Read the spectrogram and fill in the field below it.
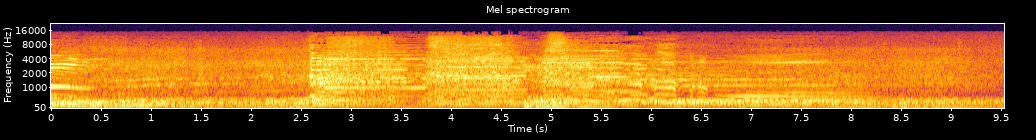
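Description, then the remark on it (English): A refrigeration van's engine revs loudly and the vehicle pulls away and bumps along in 120-degree heat, a steady low rumble with rising, shifting engine tones and a few rattling bursts, continuing throughout. “As the refrigeration van bumped along, folks, the heat outside was 120 degrees.”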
